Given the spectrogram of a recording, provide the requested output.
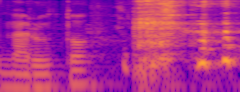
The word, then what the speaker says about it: Naruto: Correctly pronounced Naruto.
